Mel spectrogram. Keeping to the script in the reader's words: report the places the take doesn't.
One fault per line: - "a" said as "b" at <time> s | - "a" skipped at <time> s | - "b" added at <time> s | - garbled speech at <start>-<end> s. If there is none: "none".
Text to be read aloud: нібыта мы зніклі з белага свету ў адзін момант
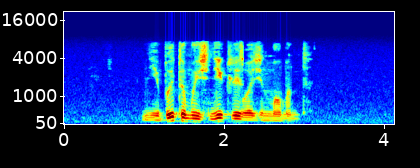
- "з белага свету" skipped at 2.2 s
